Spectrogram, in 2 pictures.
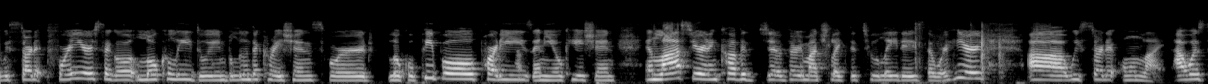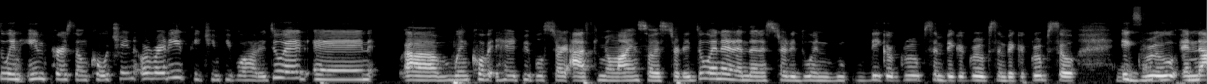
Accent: Toronto, Ontario, Canada

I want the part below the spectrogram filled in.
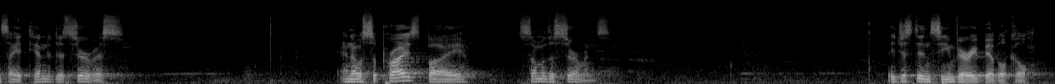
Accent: Saskatoon, Saskatchewan, Canada; I was born and raised here in Saskatoon, actually just about a mile from here, or a kilometer for our Canadian friends here.

